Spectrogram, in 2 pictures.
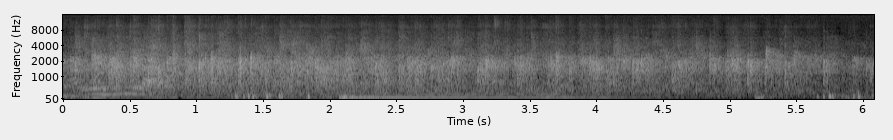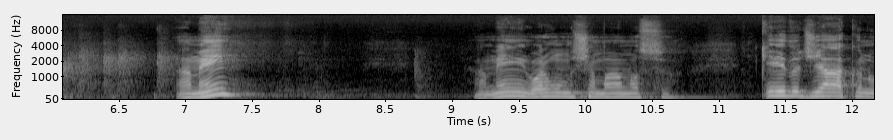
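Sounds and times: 
audience applauding: 0:00.0 - 0:07.0
speech: 0:07.0 - 0:07.5, 0:09.3 - 0:12.1.

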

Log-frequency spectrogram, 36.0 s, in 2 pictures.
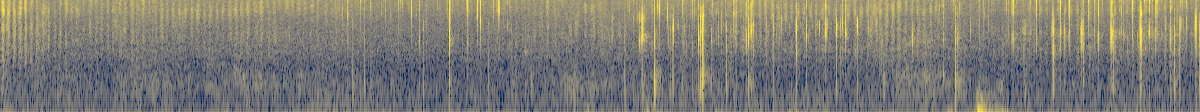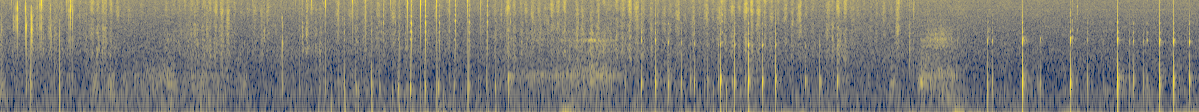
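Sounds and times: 
slow wet mouth clicks and pops: 0:04.7 - 0:19.7, 0:21.2 - 0:30.7, 0:32.8 - 0:35.9.

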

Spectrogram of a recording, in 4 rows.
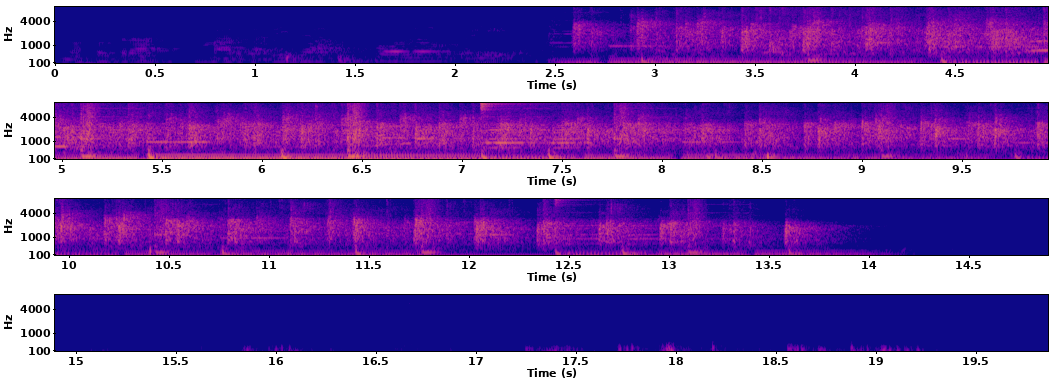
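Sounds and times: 
audience applause: 0:02.5 - 0:13.9.

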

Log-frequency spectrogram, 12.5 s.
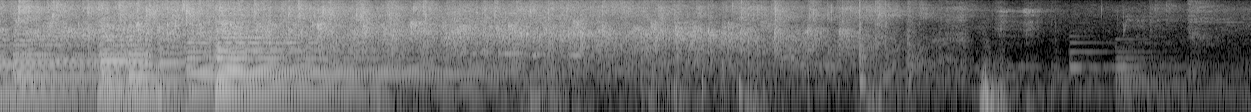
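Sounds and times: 
church audience applauding: 0:00.0 - 0:09.5.

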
